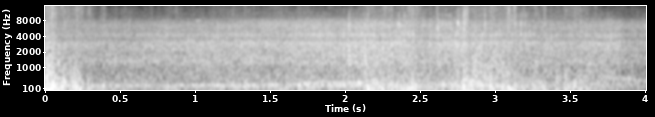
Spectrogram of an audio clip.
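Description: Strong wind from a big, powerful storm along the eastern seaboard, blowing as a steady low rumbling roar with gusts and buffeting against the microphone, no voices.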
